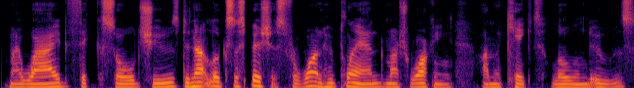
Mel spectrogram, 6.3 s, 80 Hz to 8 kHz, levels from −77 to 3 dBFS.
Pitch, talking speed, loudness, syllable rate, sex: 125 Hz, 190 wpm, -21 LUFS, 5.0 syllables/s, male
